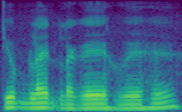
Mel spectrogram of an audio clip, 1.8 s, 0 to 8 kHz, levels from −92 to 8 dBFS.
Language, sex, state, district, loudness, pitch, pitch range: Hindi, male, Arunachal Pradesh, Longding, -17 LUFS, 120 Hz, 110-130 Hz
